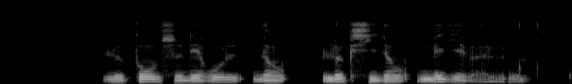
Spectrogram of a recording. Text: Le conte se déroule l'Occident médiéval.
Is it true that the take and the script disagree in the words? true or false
true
